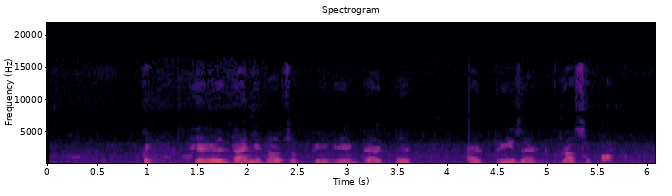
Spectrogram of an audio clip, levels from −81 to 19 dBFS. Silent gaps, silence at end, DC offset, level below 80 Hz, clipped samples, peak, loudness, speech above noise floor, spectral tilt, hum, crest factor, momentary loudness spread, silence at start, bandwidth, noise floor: none; 0 s; under 0.1%; -74 dBFS; under 0.1%; -18 dBFS; -35 LUFS; 22 dB; -5.5 dB/octave; none; 18 dB; 24 LU; 0.05 s; 16.5 kHz; -55 dBFS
